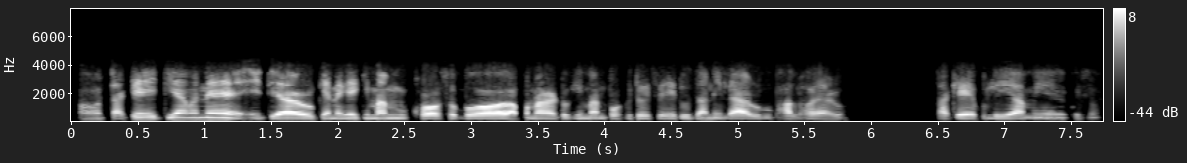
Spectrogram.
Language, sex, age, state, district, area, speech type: Assamese, male, 18-30, Assam, Charaideo, rural, conversation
